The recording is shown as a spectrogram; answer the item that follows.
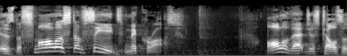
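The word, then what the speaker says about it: mikros (μικρός): That word is pronounced mikros, little ones. Mikros. We get the word micro from it.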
